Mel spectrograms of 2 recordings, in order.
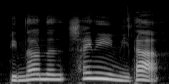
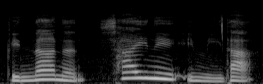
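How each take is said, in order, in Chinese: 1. 这句话是正常语速。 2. 这句话说得稍微慢一点。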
